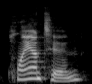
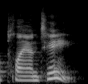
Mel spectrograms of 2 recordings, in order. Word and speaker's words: plantain: But even here in the States, it can be pronounced plantin or plantain. It's really kind of all about where you put the emphasis and whether or not you make that second syllable a long a sound.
